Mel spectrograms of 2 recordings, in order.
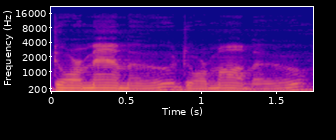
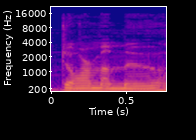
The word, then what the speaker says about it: Dormammu: Just don't call him Dormammu, okay? I'm pretty sure the way that Benedict Cumberbatch pronounced it in Doctor Strange made it pretty clear. Accent on the second syllable, please.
